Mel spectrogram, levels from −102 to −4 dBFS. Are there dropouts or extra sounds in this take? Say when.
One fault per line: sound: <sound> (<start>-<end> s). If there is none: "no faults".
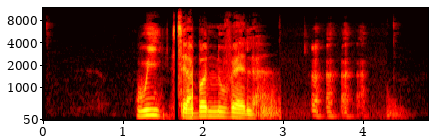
sound: dropout (1.6-1.7 s)
sound: laugh (3.3-4.1 s)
